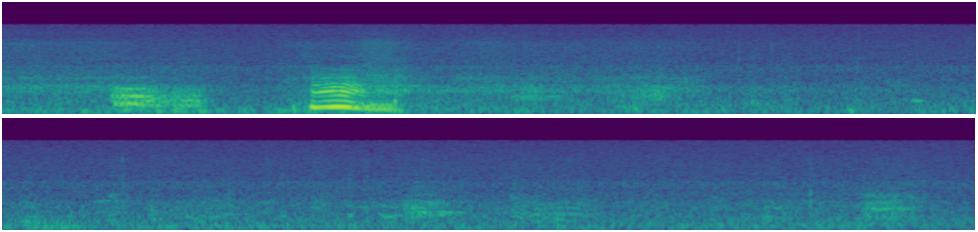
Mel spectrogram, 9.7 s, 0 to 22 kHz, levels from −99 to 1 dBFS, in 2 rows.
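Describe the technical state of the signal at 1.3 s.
At 1.3 s the signal is intact, with no dropout, distortion, glitch or other fault audible at that point.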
